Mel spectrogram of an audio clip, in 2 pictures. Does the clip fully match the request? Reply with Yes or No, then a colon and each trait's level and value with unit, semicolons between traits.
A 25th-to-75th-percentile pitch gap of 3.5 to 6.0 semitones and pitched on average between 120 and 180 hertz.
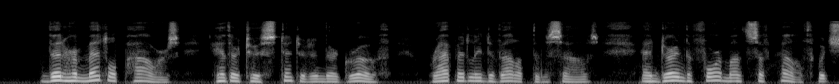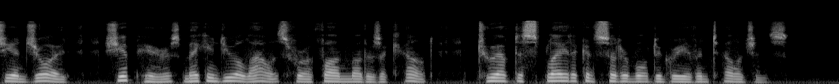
Yes: average, 3.8 semitones; low, 135 Hz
